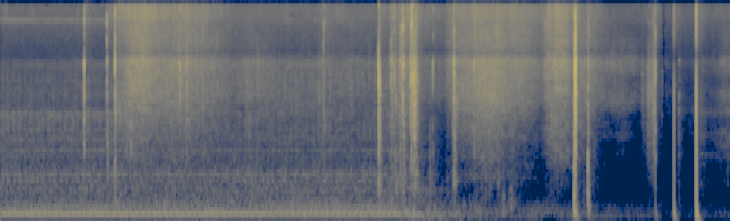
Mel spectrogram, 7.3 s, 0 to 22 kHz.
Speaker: Заводим машину. Чек у нас перестает тухнуть. Вот таких вот 1000 оборотов держит.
